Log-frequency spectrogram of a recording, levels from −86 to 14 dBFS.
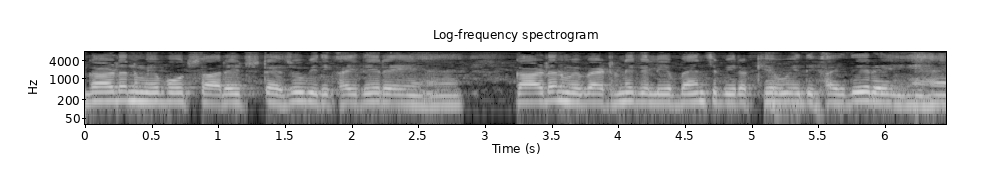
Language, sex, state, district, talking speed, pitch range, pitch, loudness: Hindi, male, Haryana, Rohtak, 215 wpm, 160-175 Hz, 165 Hz, -14 LUFS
